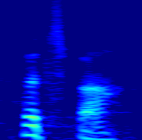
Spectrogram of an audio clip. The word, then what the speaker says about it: chutzpah: There's a real common word among Jewish people that's called chutzpah, C-H-U-T-Z-P-A-H, chutzpah. The C is silent, chutzpah.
